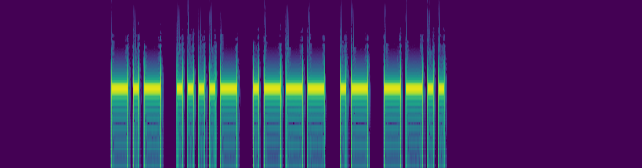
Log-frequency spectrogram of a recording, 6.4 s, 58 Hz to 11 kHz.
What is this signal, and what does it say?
Morse code, heard as a keyed tone, about 22 wpm, 700 Hz. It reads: K4JAZ
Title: Call Signs Repeated 3x - 22wpm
